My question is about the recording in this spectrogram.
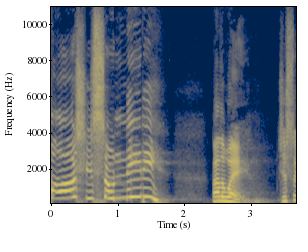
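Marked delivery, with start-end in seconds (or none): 0.0-1.7 high, drawn-out whine; teasing imitation of a whiny girlfriend; mock neediness. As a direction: mimic her clinginess in a stretched whimper. Mocks the clingy girlfriend.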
